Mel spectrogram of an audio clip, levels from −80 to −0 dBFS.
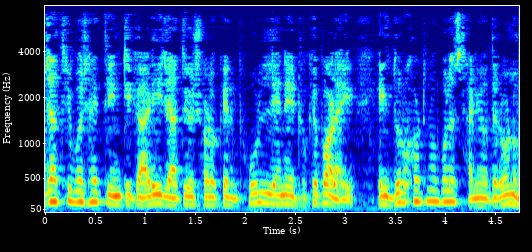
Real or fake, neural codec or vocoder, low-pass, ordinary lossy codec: real; none; 7.2 kHz; MP3, 48 kbps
